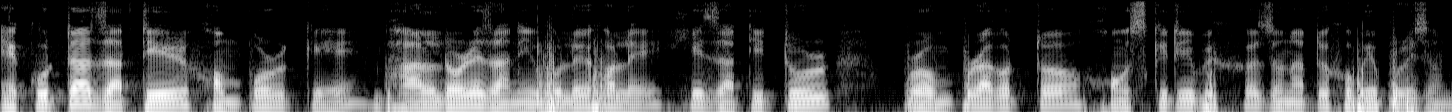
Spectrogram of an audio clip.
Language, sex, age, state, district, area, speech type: Assamese, male, 30-45, Assam, Dibrugarh, rural, spontaneous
